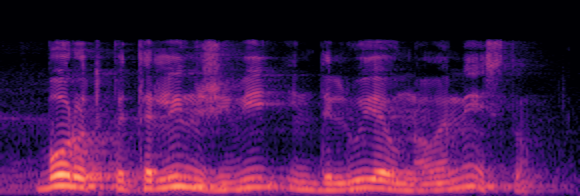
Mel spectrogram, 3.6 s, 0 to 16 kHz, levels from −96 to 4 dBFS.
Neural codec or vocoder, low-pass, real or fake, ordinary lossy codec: none; 7.2 kHz; real; none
